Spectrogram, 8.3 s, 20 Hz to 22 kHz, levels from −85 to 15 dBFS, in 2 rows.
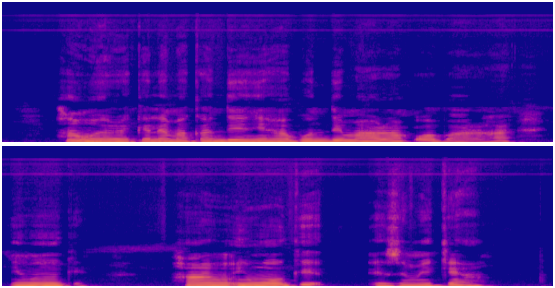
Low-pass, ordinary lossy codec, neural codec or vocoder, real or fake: none; none; none; real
